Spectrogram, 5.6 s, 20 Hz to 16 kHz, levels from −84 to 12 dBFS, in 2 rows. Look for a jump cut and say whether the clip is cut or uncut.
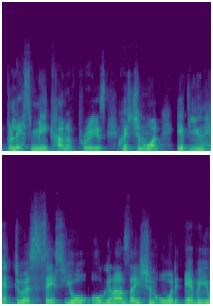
cut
